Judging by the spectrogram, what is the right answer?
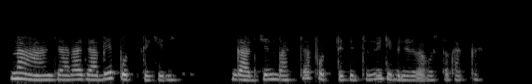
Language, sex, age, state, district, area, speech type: Bengali, female, 30-45, West Bengal, Jhargram, rural, conversation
